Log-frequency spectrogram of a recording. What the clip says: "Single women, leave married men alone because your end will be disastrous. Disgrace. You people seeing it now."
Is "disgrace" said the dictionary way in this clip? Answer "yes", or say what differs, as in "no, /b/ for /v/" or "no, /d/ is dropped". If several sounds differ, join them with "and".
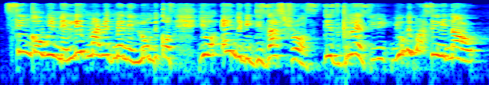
no, /l/ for /ɹ/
